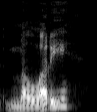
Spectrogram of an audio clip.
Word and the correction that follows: Milioti: Kristen Milioti.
